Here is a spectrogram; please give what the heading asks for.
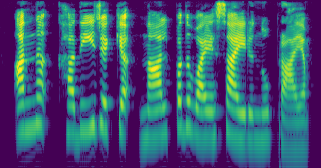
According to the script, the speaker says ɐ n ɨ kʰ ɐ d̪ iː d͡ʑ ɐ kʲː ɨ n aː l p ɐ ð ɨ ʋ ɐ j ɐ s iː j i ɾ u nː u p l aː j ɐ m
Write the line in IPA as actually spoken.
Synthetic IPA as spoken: ɐ nː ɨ kʰ ɐ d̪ iː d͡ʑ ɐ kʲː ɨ n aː l p ɐ ð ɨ ʋ ɐ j ɐ s aː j i ɾ u nː u p r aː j ɐ m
